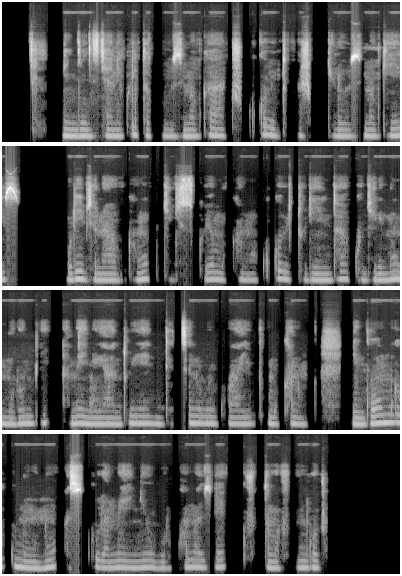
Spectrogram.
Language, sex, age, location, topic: Kinyarwanda, female, 18-24, Kigali, health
